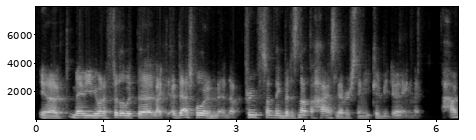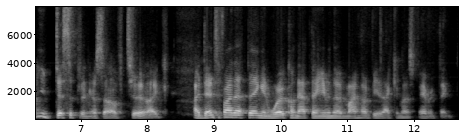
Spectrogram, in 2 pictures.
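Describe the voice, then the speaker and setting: A man's voice: medium pitch, steady tone, fast talker, creaky. A man hosting a podcast in a casual interview style, feeling his way through his questions.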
